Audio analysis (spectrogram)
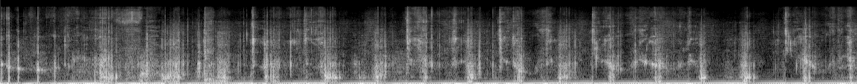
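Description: Shaved ice is smashed and crunched in rhythmic, loud close-up bites, roughly one crisp crunch every half second over a steady low hum, with no talking.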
